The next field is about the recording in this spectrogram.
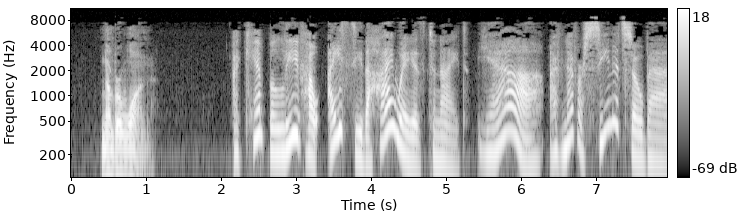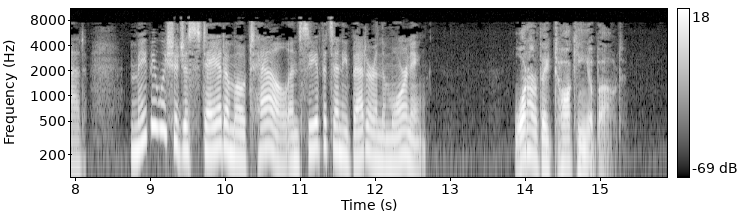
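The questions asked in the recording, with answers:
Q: What are they talking about?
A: The icy highway / bad road conditions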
